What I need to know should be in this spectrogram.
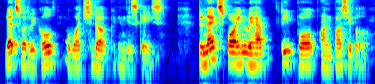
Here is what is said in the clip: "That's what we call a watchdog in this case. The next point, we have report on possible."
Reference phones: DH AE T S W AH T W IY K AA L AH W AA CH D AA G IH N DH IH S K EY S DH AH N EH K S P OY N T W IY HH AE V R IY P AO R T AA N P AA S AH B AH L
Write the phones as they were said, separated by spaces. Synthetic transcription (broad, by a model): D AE T S W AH T W IY K AA L AH W AA CH D AA G IH N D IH S K EY S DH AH N EH K S P OY N T W IY HH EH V R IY P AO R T AA N P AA S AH B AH L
